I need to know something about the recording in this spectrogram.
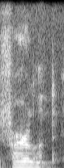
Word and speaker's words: Newfoundland: However, how the Portuguese word got into English and then pronounced, by some as Fairyland. If you're from Fairyland, you don't say Fairyland, you say Furland.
